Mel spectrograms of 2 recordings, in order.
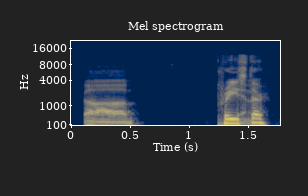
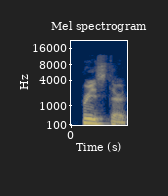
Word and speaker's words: Priester: It's Priester. Priester. Thank you. Trying to pronounce his name.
